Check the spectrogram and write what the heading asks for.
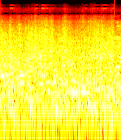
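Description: Busy street ambience: a steady wash of noise with scattered background voices of passers-by.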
